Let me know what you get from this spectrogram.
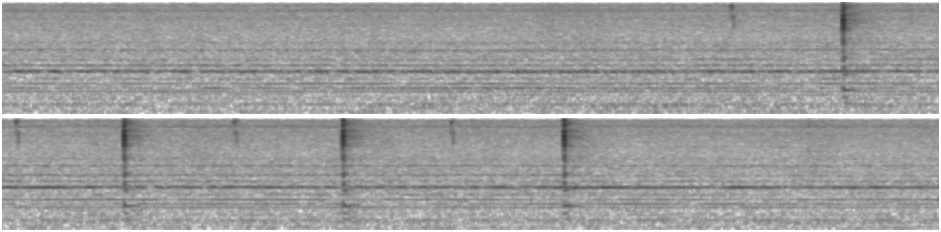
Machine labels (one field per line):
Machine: valve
